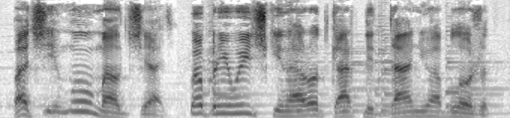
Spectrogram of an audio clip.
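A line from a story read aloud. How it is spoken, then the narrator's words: Laughing. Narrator (Russian): засмеялся Папуна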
